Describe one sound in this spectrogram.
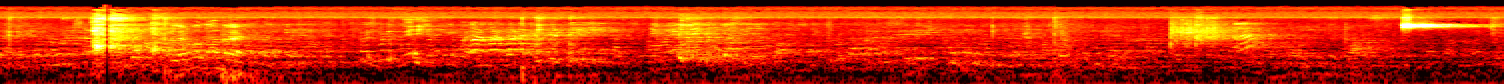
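A ball is kicked with a sharp thump.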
